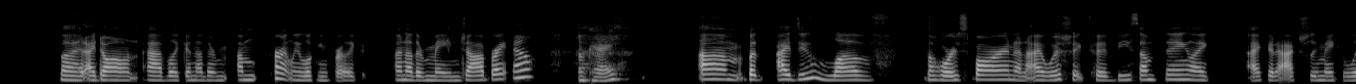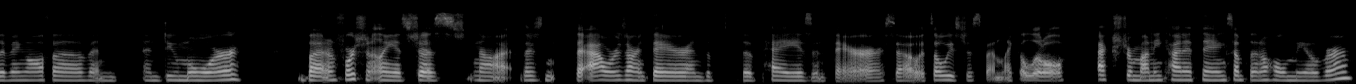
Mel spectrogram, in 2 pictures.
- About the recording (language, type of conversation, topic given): English, unstructured, What do you enjoy most about your current job?
- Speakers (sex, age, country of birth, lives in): female, 35-39, United States, United States; female, 45-49, United States, United States
- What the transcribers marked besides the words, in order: other background noise; tapping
